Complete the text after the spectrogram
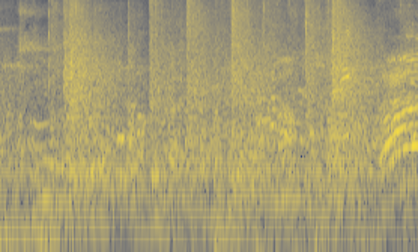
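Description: A squash ball smacks against racquets and walls in an echoing court.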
